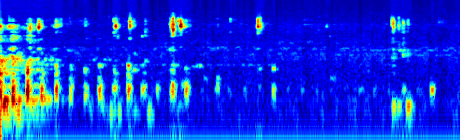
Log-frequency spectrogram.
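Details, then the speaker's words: Ceiling fan that makes khachar-khachar kit-kit clicking noises while hanging and stops suddenly after running a while; sharp dry clicks, bunched then sparse and uneven, with no motor hum; ceiling fan bearing clicking. "ये लटकते हुए खचर खचर kit kit कुट कुट की आवाज करता रहता है और ऊपर एकदम से रुक जाता है।"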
